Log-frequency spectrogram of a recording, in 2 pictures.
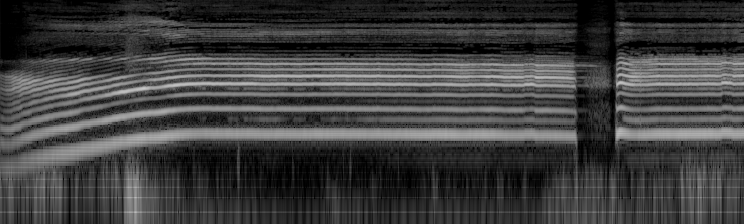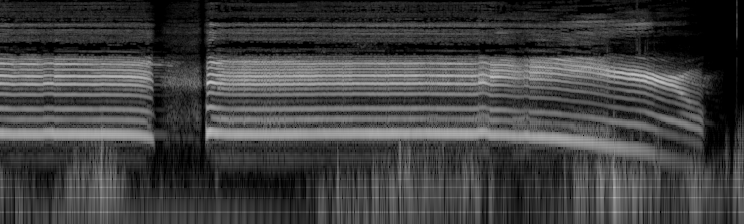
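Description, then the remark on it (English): A man's voice imitates a tornado siren, a long sustained wail that rises at the start, holds a steady loud pitch with two brief breaks, then slides down at the end. “I mean, if you are ever in the situation where you need a tornado siren and you don't have one... Just call him and put him on speakerphone.”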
